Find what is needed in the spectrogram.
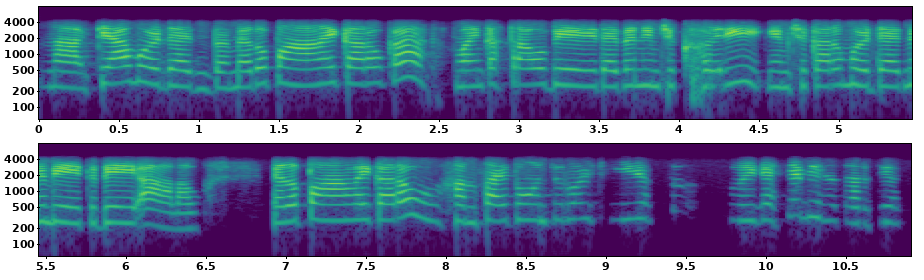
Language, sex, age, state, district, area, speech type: Kashmiri, female, 18-30, Jammu and Kashmir, Kulgam, rural, conversation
